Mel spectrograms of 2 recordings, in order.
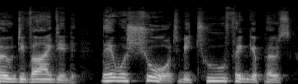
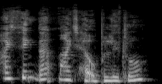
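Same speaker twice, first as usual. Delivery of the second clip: timid; 10 semitones higher than usual. A narrator's reading. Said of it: "she said timidly".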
